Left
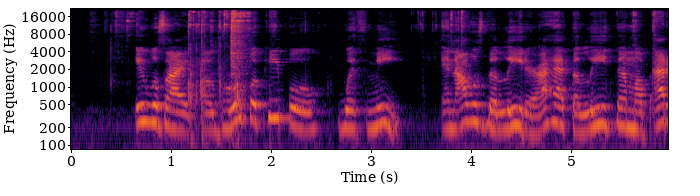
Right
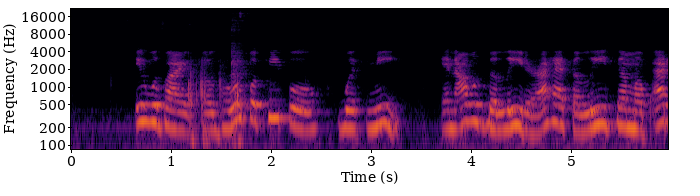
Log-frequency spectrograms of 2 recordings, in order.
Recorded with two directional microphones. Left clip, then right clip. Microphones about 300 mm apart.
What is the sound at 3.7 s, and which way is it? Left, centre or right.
Speech, centre.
